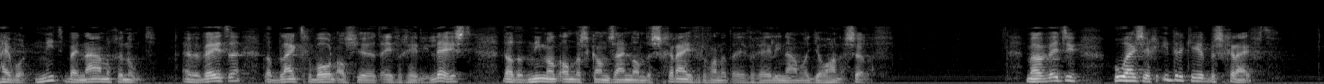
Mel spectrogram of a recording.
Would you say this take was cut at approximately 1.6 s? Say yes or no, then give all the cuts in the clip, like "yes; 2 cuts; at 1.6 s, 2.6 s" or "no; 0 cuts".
no; 1 cut; at 11.0 s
